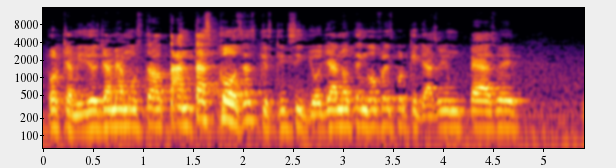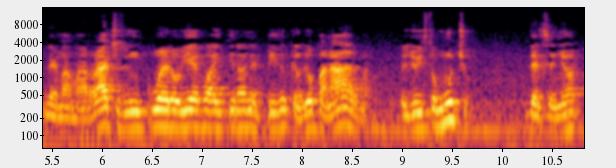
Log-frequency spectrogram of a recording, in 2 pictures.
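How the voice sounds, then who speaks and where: A man, a pastor preaching a sermon in a church and telling stories with sudden shouts. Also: mid-range voice, fast talker, slight background noise. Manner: animated storytelling, voice rising to shouts. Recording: echoey church room.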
